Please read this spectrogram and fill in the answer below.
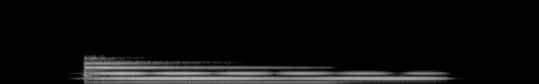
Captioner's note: temple gong rings, then fades out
